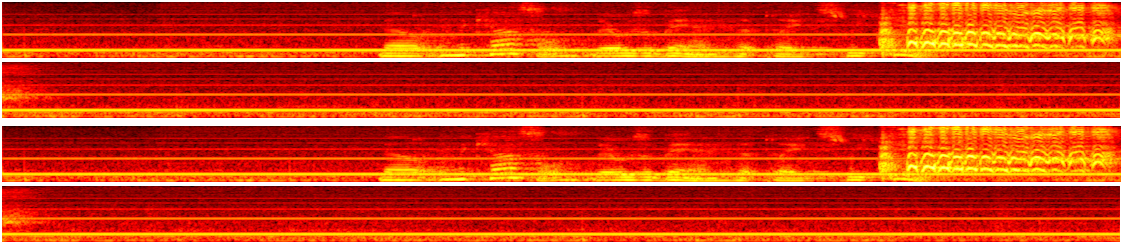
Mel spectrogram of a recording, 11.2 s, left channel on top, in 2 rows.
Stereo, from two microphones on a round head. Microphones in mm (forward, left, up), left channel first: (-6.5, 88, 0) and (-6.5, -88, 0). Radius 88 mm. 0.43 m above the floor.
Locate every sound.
1.9 s a man speaking: 5° right (ahead or behind), 1.9 m
4.4 s laughter: 5° right (ahead or behind), 3 m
